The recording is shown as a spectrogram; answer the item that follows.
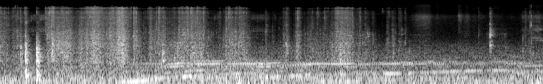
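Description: Clear plastic bag rustling and crinkling as cords are rummaged through inside it, with a couple of light clicks about half a second in.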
